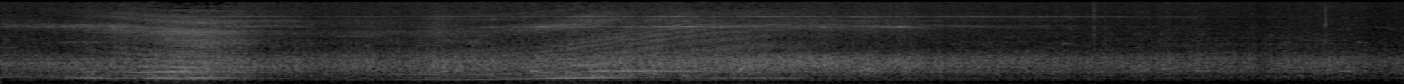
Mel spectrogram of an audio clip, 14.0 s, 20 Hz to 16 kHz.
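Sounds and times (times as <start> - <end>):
quadcopter motors buzzing: 0.0 - 14.0.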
